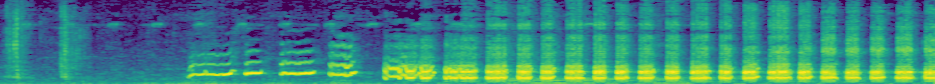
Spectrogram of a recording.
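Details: Wild red junglefowl hen calling for a male: a few short upslurred notes, then a loud insistent run of harmonic clucking notes repeated about four times a second, with faint low hum behind.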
